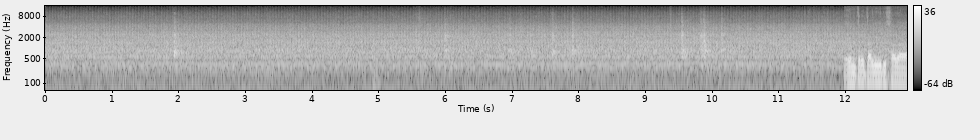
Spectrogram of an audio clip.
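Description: A hydraulic lift motor hums steadily.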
